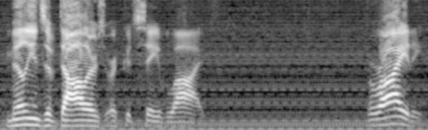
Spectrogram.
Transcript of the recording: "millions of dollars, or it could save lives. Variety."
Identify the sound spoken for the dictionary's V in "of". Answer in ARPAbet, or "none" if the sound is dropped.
V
